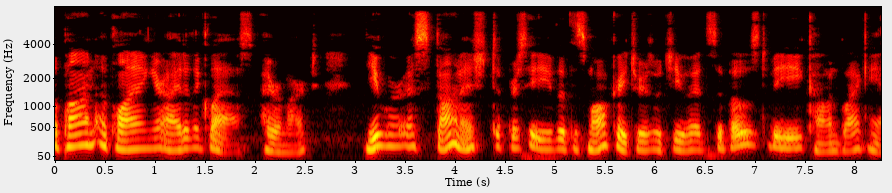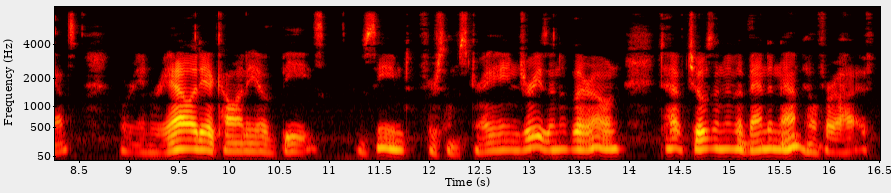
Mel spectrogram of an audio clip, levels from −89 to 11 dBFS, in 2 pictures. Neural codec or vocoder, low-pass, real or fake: none; 7.2 kHz; real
